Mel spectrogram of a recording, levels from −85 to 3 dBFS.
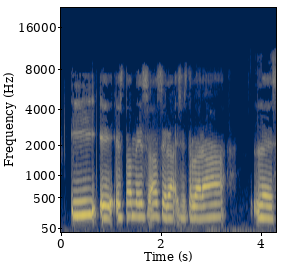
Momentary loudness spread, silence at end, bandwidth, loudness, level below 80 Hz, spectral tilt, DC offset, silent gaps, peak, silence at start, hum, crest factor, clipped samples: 8 LU; 0 s; 10 kHz; -19 LUFS; -60 dBFS; -6.5 dB/octave; under 0.1%; none; -8 dBFS; 0.2 s; none; 12 dB; under 0.1%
